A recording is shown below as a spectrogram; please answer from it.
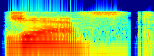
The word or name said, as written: gest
